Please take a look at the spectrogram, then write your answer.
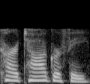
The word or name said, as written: cartography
